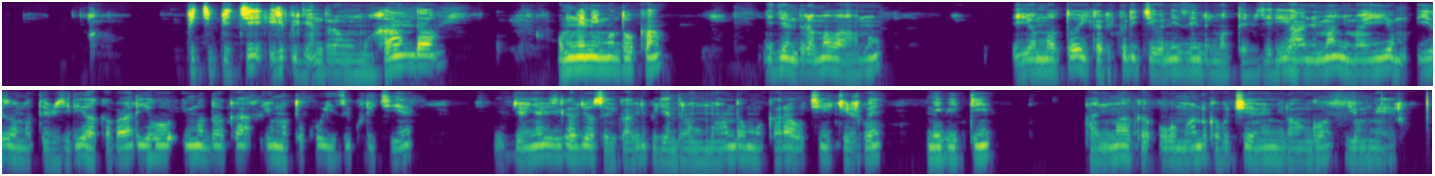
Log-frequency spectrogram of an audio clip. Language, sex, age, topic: Kinyarwanda, male, 18-24, government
